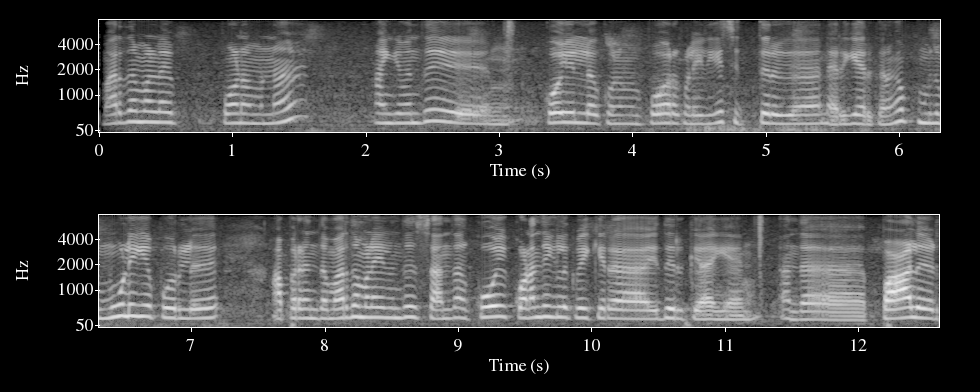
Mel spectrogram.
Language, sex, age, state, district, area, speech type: Tamil, female, 45-60, Tamil Nadu, Coimbatore, rural, spontaneous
